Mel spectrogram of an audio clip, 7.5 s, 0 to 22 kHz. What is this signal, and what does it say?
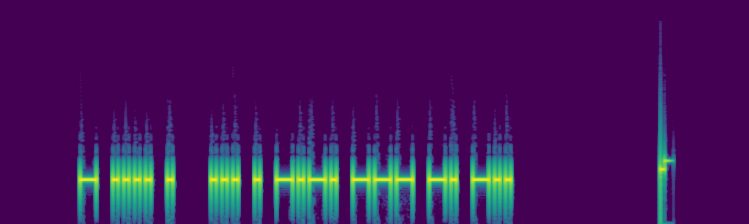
Morse code, heard as a keyed tone, about 22 wpm, 700 Hz. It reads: THE SECOND
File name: Build A Phrase - 2-Word Phrases - 22wpm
